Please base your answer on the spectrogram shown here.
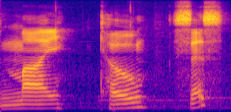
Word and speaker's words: mitosis: over on the pronounciation mitosis is my toe sis I do remember you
